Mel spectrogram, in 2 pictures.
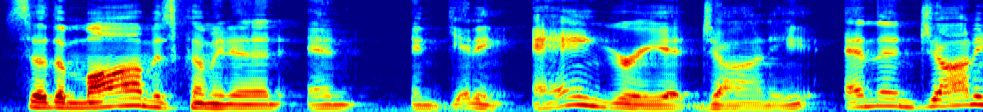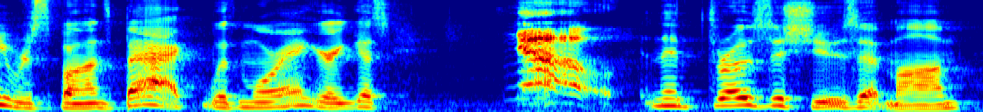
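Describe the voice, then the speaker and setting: A man's voice: mid-range voice, sing-song, moderate pace, gravelly, few pauses, fairly bright tone. A man, a psychologist, explaining a topic in a conversational way, often checking in with the listener. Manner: conversational, many fillers and check-ins. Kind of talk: explanatory lesson.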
